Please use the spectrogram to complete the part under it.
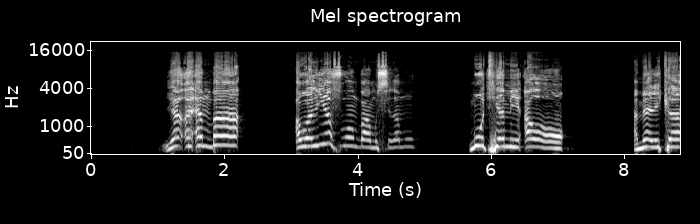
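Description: A man speaks calmly and with a sing-song lilt, close to a microphone.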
